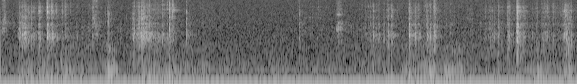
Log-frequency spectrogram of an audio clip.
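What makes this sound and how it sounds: A palm-sized solid yellow bar of soap, held in the hand, is shaved with a utility-knife blade. Repeated crisp, bright scraping and cutting strokes come in short bursts over a steady low rumble, and the level stays even throughout.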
